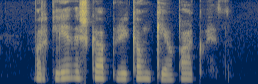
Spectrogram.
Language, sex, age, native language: Icelandic, female, 14, Icelandic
